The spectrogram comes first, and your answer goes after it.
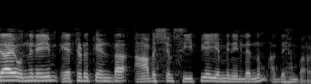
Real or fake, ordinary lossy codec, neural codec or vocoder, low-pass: fake; MP3, 48 kbps; codec, 16 kHz, 16 kbps, FreqCodec, larger model; 5.4 kHz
